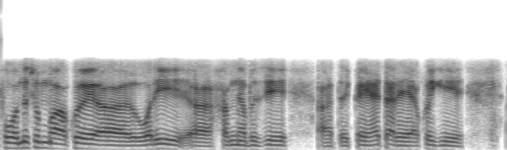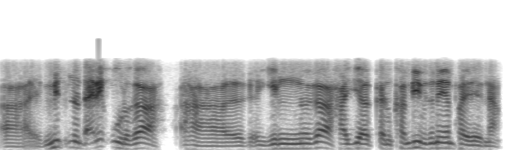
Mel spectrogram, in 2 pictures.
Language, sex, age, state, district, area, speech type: Manipuri, male, 30-45, Manipur, Kangpokpi, urban, conversation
